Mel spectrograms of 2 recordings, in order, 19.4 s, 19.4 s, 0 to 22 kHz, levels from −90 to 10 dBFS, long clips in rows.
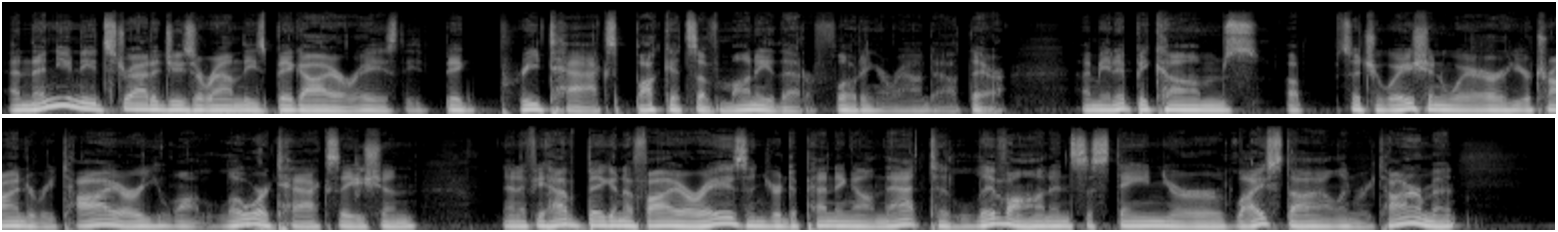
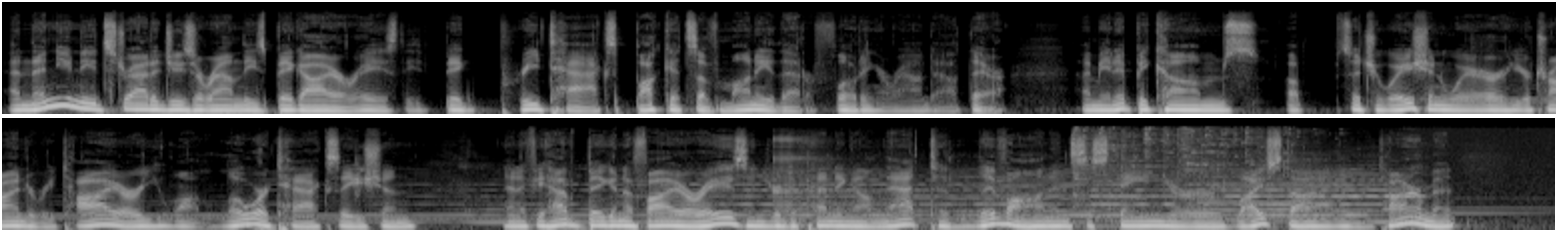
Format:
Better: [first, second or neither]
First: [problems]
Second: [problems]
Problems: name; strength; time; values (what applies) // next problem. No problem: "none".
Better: first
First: none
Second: background music; noticeable; from 9 s on; 15 dB below the speech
